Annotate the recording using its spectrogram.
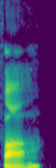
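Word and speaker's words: pho: We got fo actually, which was delish. I just couldn't really eat much. I know you're grieving, but it's pronounced far.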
